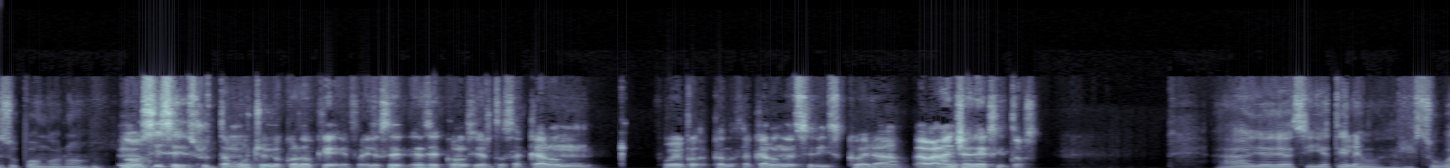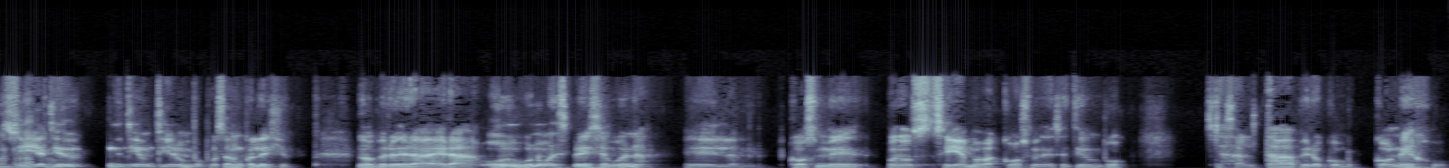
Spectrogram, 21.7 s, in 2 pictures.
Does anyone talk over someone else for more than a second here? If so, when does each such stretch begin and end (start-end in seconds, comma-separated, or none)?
none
